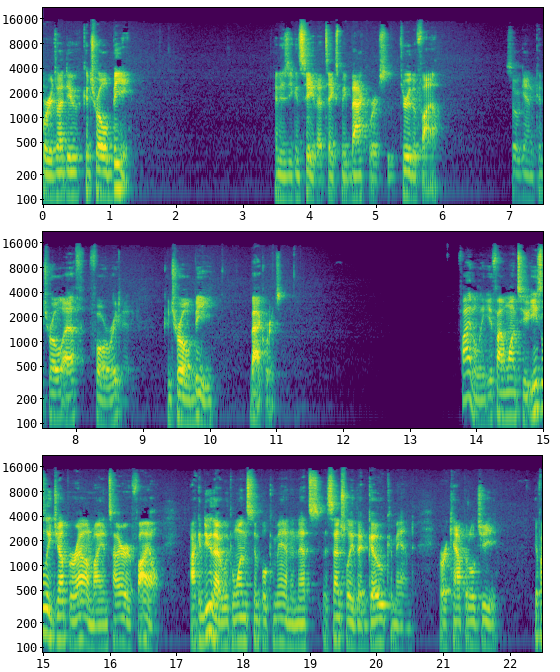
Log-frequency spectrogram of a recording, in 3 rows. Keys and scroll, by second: 1.6 b, 2.5 b, 3.3 b, 5.0 b, 7.6 ctrl+f, 8.2 ctrl+f, 9.6 b, 10.1 b, 10.7 b.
